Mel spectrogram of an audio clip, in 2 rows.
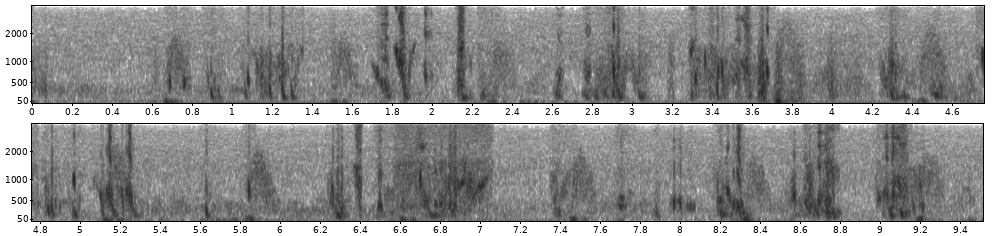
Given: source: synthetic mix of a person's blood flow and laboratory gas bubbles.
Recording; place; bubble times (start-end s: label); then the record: Doppler ultrasound of blood flow; subclavian vein
0.00-0.09 s: bubbles
0.65-0.80 s: bubbles
0.84-0.97 s: bubbles
1.02-1.35 s: bubbles
1.69-2.03 s: bubbles
2.10-2.35 s: bubbles
2.60-2.67 s: bubbles
2.75-3.10 s: bubbles
3.27-3.72 s: bubbles
4.22-4.63 s: bubbles
4.71-5.03 s: bubbles
5.06-5.31 s: bubbles
5.59-5.68 s: bubbles
5.81-5.88 s: bubbles
6.22-6.40 s: bubbles
6.46-7.07 s: bubbles
7.34-7.48 s: bubbles
7.67-7.78 s: bubbles
7.86-7.91 s: bubbles
7.94-8.08 s: bubbles
8.16-8.37 s: bubbles
8.53-8.82 s: bubbles
8.96-9.28 s: bubbles
From the record:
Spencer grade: 3 (all of the cardiac periods contain showers or single bubble signals, but not dominating or overriding the cardiac motion signals); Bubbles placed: anywhere in the cardiac cycle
